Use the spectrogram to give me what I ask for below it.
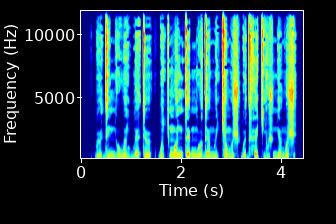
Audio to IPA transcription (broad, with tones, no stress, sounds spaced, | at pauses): ɓ ø˩ d ɪ˧ ɲ ɤ˩ w ə˧ ʎ b ɛ˩ t ø˥ | ɓ ɤ˧ c m ɤ˥ ɲ t ɛ˧ ŋ͡m ɤ˧ d ɛ˧ m ɪ˧ c ə˥ m ə˩ ʃ ɓ ə˩ d h ɛ˥ c j u˩ ʃ ɲ ɛ˧ m ə˥ ʃ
